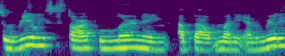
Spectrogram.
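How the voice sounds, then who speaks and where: A woman's medium-pitched voice in a Trinidadian accent. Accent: Trinidadian accent, noticeable. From Trinidad and Tobago. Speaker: financial consultant. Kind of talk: interview.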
